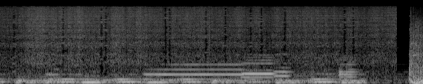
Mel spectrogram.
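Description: Cartoon sound effect of a lit fuse sizzling as it burns down toward a blast, over tense background music of slow low notes and a few held tones.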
